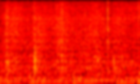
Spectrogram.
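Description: Mint and coriander leaves sizzle steadily as they fry in a pan, a continuous crackling hiss broken by a few brief stirring scrapes, close and alone with no talk.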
